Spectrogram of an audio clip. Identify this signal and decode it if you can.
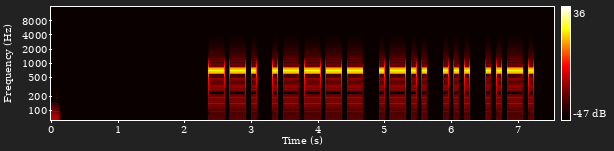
Morse code, heard as a keyed tone, about 15 wpm, 700 Hz. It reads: G1LSF
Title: DXCC-100 Call Signs - 5 Characters - 15wpm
